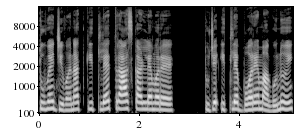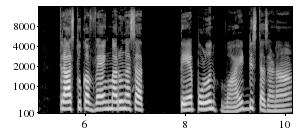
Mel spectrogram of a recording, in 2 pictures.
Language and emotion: Goan Konkani, sad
